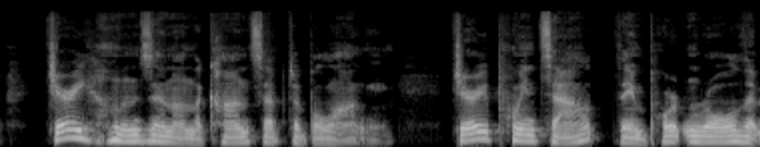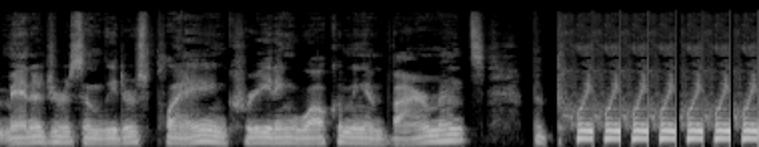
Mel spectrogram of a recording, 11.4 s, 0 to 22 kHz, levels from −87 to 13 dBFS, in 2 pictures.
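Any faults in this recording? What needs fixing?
CD stuck on one turn, 10.15 to 11.38 s: right after "creating welcoming environments but", a scratch sends the laser back one track each revolution, so the same 0.21 s of speech plays six times, each jump marked by a brief mute. Re-rip from a clean or resurfaced disc using a secure extraction mode that rereads and verifies damaged sectors.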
